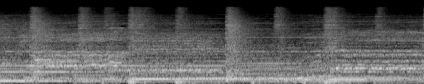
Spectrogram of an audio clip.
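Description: Live contemporary worship music: a band with keyboard and drums plays under a worship team and congregation singing together, with a steady beat of about two drum hits a second.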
